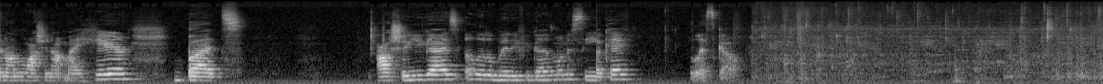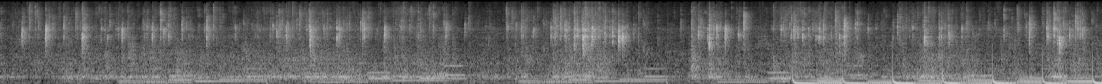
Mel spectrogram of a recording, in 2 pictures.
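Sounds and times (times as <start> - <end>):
shower water splashing: 7.5 - 22.0
background music with bass: 12.2 - 22.0.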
